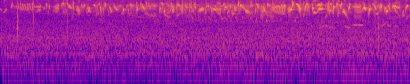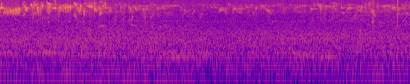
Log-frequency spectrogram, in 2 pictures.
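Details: European serin (Serinus serinus), song.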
